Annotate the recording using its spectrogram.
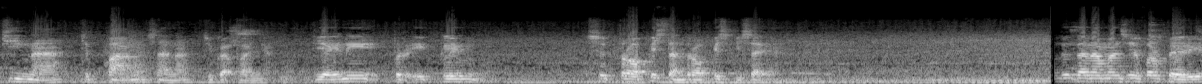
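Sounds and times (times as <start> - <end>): vehicle engine running: 0.0 - 11.7.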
